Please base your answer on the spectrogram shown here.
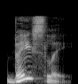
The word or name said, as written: basely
